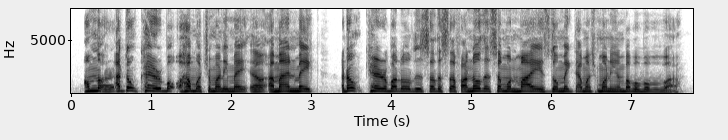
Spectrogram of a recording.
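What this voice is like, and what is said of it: Mocking put-on accent. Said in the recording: “I'm saying an accent because it sounds ridiculous”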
